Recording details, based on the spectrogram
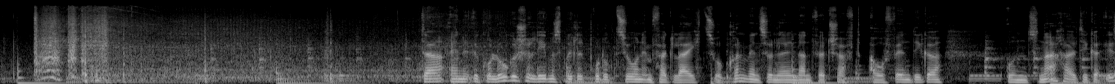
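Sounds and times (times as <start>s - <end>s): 
car engine starting and car driving off: 0.2s - 6.3s
speech: 4.3s - 11.1s.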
